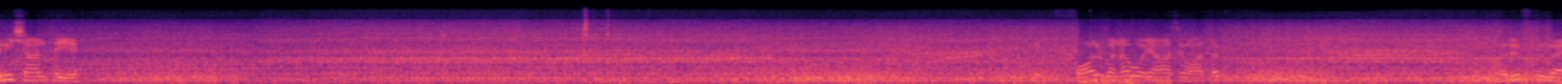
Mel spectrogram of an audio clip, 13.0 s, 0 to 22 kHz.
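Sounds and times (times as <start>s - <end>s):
motorcycle engine drone: 0.0s - 13.0s
road noise: 0.0s - 13.0s.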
